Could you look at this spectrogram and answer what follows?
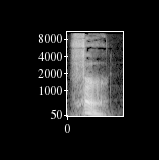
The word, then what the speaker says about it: fir: F-U-R. Fur. Right? And the other one is abeto, which is F-I-R. And how do you pronounce that one? Fur. Do they sound the same? Absolutely.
